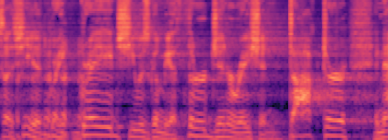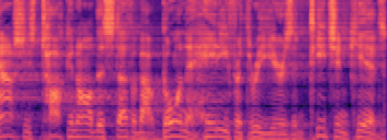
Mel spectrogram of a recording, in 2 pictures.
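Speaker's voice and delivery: imitated indignant complaint, high-pitched; mad father. Father complaining about his daughter going to Haiti, mock indignant. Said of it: "He was mad, so mad".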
